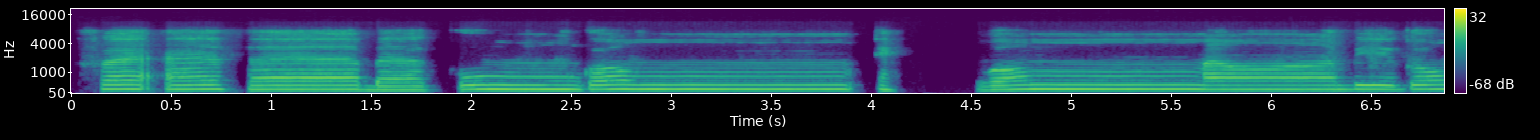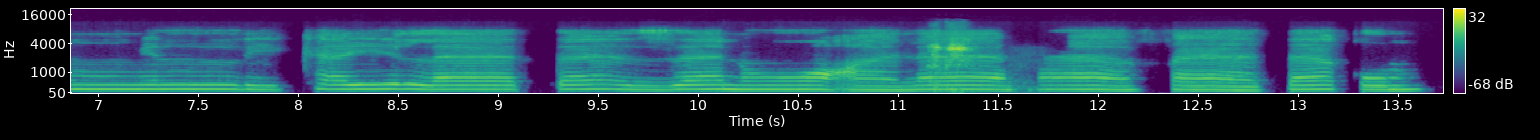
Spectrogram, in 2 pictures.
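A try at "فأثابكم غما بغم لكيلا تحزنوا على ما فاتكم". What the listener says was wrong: Oke, mengalir suara pada ghain coba. Ghamman bi ghammin saja. suara ghamman bi ghammin. Kalau mau tebal mau tipis. Ghamman gitu tipis.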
